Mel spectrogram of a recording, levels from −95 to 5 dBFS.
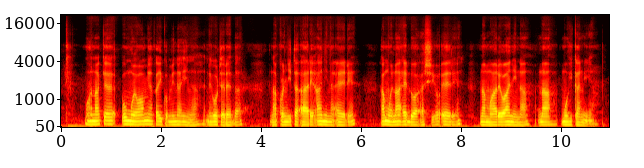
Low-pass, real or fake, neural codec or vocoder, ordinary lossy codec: none; fake; codec, 44.1 kHz, 7.8 kbps, DAC; none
